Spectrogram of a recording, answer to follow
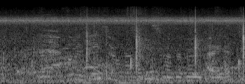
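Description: A steady, high-pitched drone of night insects, with faint murmured voices of people nearby and a few sharp clicks about a second in and near the end.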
